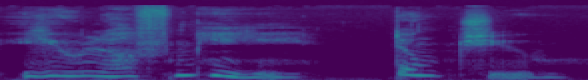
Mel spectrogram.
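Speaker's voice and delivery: slow breathy whisper; hushed tender question; soft whisper. Acted. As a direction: lean close and ask tenderly. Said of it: "he asked softly".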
